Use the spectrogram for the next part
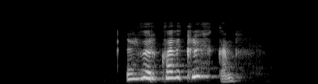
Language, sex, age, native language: Icelandic, female, 50-59, Icelandic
